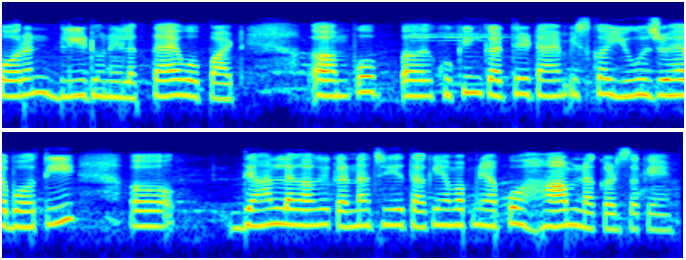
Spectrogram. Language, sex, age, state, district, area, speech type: Urdu, female, 18-30, Uttar Pradesh, Mau, urban, spontaneous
